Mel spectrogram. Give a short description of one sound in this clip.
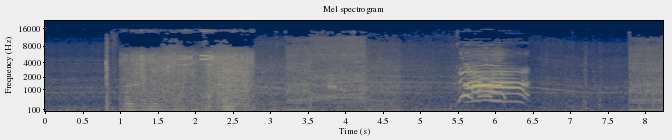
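A car engine revs hard as the car pulls away.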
